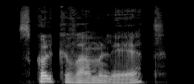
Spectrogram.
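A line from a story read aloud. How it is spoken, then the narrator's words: Lazy, languid voice. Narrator (Russian): Голос ее звучал лениво и томно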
